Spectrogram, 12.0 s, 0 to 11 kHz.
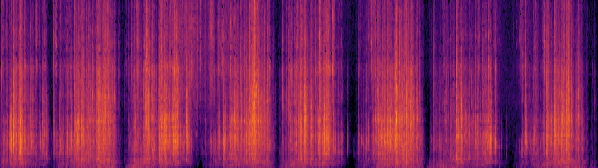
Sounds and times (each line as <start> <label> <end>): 0.0 table with wheels being rolled on the floor 11.9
